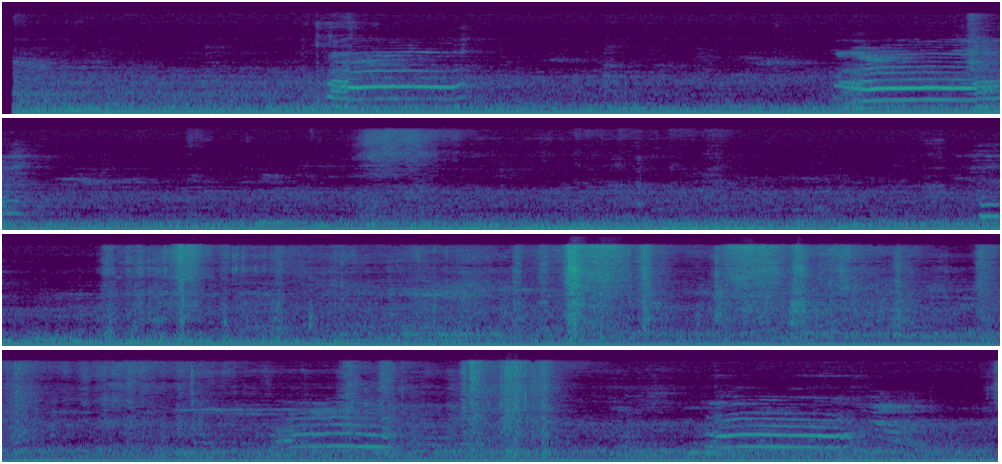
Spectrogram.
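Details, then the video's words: Pet cat giving four short, rising-then-falling, tonal meow-like calls spaced several seconds apart, over a steady low electrical hum, with a burst of clicking and rustling in the middle. "I like the sound of my cat humming."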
